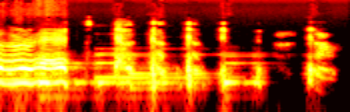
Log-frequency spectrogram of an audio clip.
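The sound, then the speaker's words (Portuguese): A woman with a smoker's cough, asking for one last cigarette, gives several short, harsh coughs with pauses between them, after a strained voiced sound at the start. “A comediante inglesa Sheila Hancock, com tosse e tudo, pedindo seu último cigarro.”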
